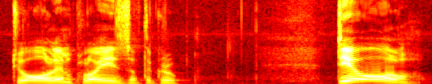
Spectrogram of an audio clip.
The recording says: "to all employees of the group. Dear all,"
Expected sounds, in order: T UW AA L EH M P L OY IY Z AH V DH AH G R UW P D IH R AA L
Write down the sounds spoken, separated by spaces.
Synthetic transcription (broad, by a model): T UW AA L EH M P L OY IY Z AH V DH AH G R UW P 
